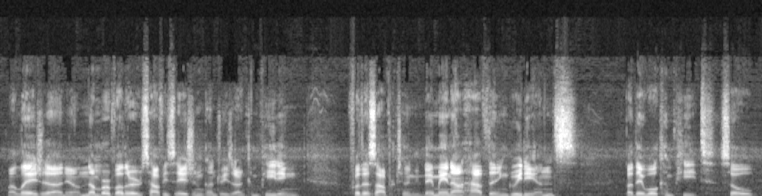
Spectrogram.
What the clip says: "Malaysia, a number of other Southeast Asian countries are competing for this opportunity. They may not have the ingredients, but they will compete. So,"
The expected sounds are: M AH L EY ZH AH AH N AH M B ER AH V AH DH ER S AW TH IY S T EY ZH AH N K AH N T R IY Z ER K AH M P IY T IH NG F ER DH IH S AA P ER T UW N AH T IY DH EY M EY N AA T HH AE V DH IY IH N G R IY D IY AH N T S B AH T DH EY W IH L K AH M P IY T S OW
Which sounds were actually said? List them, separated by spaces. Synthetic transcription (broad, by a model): M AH L EY ZH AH AH N AH M B ER AH V AH DH ER S AW TH IY S T EY ZH AH N K AH N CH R IY Z ER K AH M P IY T IH NG F ER DH IH S AA P ER T UW N AH T IY DH EY M EY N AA T HH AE V DH IY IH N G R IY D IY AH N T S B AH T DH EY W IH L K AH M P IY T S OW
